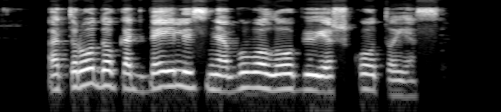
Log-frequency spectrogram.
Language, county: Lithuanian, Klaipėda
